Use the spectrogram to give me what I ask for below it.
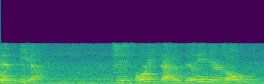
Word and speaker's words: Ida: It's not Ida, it's European, so Ian is spelled I-A-N, this is Ida, I-D-A.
